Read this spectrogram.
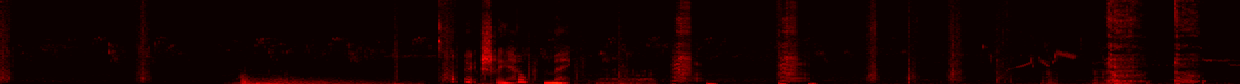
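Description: Footsteps crunch on dry grass and earth.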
